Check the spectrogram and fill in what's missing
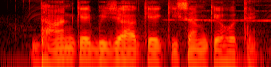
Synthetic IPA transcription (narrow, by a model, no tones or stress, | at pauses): d̪ʱjaːnkebɪd͡ʒaɦkekɪsəmkeɦoːt̪eː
